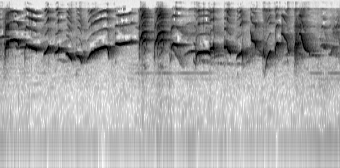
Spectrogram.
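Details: Oriental magpie-robin song for tutoring caged birds, set against river flow and wild birds: continuous rich warbling of fast whistled notes, slurs and chattery bursts, loud throughout with a steady low hum beneath.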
